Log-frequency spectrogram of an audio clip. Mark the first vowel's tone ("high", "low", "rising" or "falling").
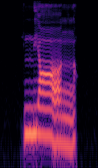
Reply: low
